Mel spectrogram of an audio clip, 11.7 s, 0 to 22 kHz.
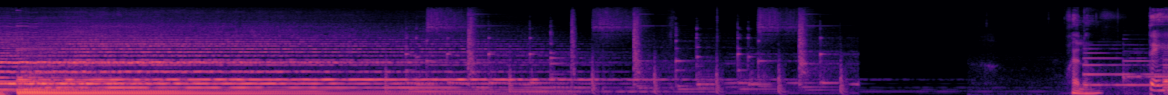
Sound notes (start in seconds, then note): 4.0 phone rings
